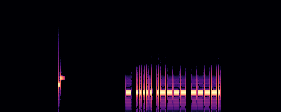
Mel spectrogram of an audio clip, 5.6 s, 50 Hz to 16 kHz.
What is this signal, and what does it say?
Morse code, heard as a keyed tone, about 34 wpm, 700 Hz. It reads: T519
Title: Numbers - Contest Style - 4-Digit 35wpm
